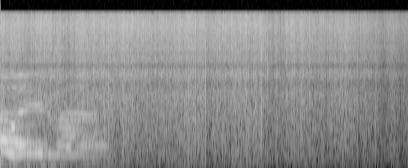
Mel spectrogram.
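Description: A song's last sung note dies away about a second in, leaving the steady fizzing crackle of burning sparklers, which fades out near the end.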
